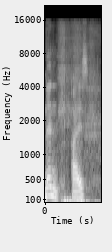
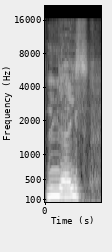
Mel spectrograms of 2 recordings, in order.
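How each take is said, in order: First: A short vowel comes before the n. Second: The n is said bare, with no vowel. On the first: The speaker calls it right. "man gibt dem N einfach einen Vokal" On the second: The speaker calls it wrong. "dass man nicht N Eis sagt"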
